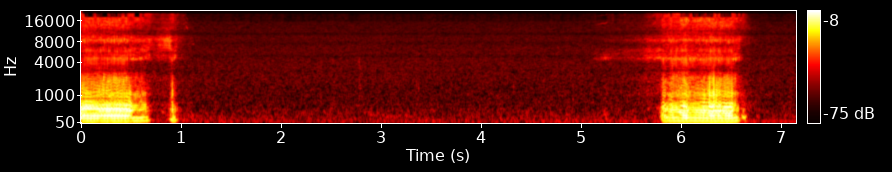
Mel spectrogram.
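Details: Sleeping Cavalier King Charles Spaniel snoring much like a person. Two raspy, buzzing snores, each under a second long, come about five seconds apart, with a quiet indoor pause between them.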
